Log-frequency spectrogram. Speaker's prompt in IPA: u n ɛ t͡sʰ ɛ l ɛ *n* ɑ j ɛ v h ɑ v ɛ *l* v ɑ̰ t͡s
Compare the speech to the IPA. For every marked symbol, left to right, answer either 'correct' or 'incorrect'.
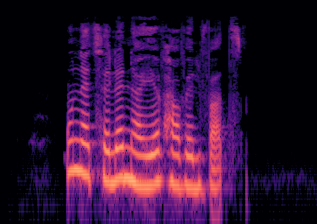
correct, correct

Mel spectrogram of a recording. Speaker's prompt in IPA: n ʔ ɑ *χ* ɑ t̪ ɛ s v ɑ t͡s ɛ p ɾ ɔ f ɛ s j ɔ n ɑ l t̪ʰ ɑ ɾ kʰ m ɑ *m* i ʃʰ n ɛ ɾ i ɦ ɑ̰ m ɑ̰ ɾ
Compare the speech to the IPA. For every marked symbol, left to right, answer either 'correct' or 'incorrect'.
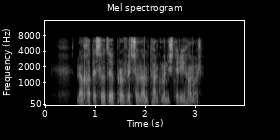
correct, incorrect

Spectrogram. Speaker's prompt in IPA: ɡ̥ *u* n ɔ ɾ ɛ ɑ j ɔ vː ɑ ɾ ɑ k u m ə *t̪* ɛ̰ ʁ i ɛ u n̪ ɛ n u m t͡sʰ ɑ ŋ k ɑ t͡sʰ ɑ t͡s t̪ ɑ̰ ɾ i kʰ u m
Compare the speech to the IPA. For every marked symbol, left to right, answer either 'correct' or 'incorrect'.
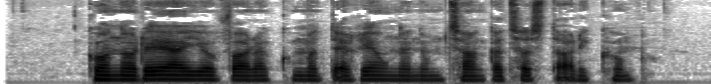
incorrect, correct

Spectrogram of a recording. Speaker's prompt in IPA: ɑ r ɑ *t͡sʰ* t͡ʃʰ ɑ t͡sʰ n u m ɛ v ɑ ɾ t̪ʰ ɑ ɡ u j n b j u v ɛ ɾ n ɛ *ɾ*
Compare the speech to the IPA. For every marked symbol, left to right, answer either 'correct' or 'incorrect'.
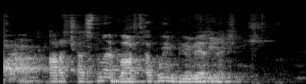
incorrect, correct

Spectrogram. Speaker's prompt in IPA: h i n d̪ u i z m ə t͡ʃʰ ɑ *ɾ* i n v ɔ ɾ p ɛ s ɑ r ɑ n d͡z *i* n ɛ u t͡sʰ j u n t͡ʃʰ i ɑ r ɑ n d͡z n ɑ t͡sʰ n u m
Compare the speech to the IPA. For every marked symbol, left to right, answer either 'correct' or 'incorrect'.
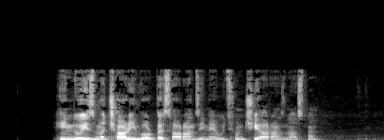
correct, correct

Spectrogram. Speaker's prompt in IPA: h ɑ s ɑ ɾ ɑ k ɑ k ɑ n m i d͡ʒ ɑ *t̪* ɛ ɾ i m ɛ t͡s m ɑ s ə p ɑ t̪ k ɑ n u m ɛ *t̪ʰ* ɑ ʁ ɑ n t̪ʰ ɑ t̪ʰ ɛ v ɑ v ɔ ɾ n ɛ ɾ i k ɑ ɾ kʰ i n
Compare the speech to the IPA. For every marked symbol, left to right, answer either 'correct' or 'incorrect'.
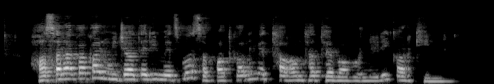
correct, correct

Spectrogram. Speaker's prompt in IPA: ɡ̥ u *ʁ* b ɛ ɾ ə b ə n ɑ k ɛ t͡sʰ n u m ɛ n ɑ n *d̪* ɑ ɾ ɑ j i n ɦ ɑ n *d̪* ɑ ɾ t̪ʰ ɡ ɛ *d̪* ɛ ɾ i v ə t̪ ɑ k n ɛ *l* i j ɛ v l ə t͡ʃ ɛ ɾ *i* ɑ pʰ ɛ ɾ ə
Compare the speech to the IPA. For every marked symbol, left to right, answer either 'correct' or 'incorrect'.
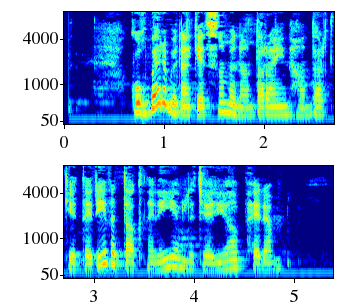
correct, incorrect, correct, incorrect, incorrect, correct

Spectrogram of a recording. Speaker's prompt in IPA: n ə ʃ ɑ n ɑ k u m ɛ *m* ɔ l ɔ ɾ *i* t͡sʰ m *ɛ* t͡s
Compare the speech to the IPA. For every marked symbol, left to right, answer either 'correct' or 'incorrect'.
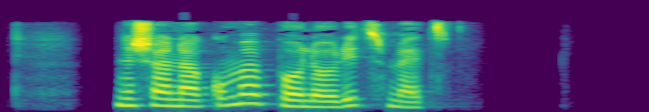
incorrect, correct, correct

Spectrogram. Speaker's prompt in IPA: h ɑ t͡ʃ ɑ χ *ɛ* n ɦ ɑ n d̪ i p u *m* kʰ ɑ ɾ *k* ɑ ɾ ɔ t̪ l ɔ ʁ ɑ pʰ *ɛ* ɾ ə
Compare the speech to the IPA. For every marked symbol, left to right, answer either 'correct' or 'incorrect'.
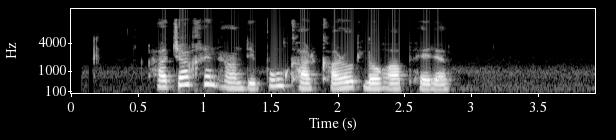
correct, correct, incorrect, correct

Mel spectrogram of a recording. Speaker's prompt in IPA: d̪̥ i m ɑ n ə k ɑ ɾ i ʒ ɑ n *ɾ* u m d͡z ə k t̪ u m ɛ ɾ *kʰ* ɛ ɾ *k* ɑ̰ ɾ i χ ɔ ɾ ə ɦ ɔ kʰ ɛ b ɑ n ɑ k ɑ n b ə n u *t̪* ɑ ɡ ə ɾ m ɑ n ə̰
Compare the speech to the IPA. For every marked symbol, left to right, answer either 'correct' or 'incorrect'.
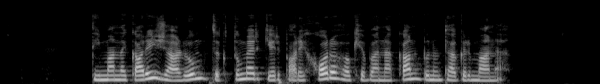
correct, incorrect, incorrect, incorrect

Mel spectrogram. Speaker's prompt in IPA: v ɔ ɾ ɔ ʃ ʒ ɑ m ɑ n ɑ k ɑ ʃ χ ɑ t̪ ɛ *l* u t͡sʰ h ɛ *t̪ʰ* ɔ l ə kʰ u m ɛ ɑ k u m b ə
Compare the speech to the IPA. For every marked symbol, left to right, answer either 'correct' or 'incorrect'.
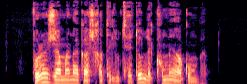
correct, incorrect

